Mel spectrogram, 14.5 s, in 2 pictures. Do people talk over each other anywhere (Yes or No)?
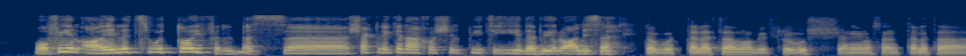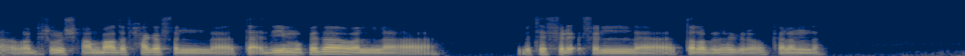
No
